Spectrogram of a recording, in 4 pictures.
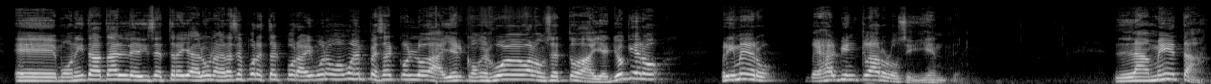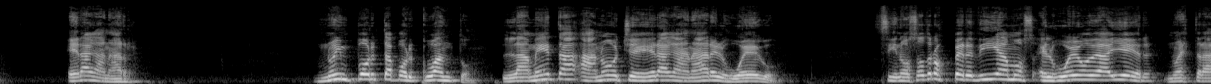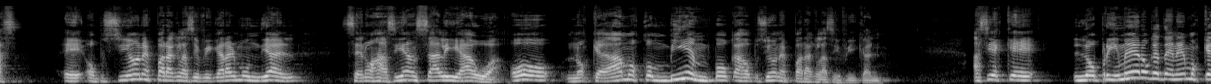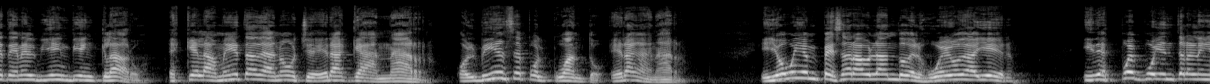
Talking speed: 145 wpm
